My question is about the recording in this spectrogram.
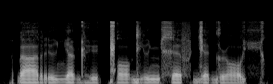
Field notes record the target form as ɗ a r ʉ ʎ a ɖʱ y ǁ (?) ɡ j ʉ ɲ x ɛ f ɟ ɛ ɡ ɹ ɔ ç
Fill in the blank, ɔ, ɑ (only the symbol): ɔ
